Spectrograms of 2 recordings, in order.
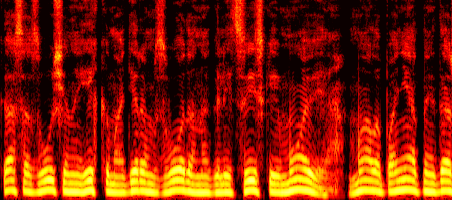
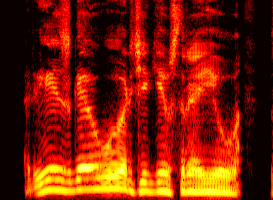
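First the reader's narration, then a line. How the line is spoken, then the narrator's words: Angry doglike growl. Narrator (Russian): злобно рыкнул цепной собакой унтербобель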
